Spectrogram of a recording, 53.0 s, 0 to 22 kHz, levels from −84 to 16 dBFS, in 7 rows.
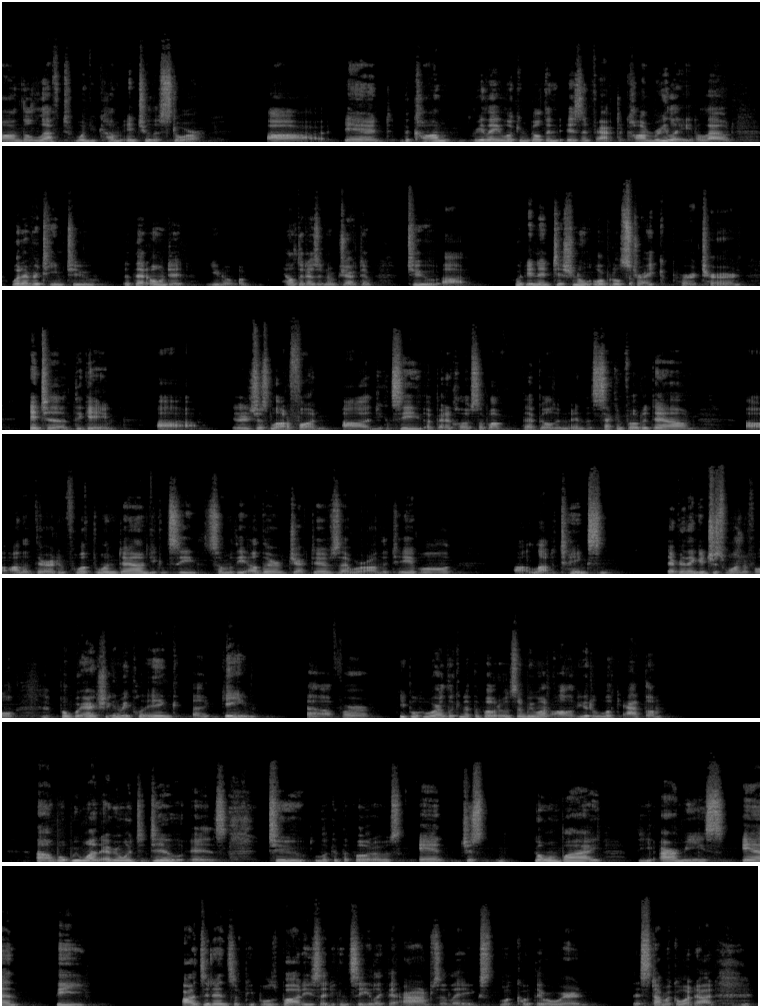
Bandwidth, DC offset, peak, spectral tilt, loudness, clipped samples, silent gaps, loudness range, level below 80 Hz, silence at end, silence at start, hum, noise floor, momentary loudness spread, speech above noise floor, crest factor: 16 kHz; under 0.1%; -12 dBFS; -3 dB/octave; -36 LUFS; under 0.1%; none; 4 LU; -84 dBFS; 0.1 s; 0 s; none; under -90 dBFS; 12 LU; over 54 dB; 24 dB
